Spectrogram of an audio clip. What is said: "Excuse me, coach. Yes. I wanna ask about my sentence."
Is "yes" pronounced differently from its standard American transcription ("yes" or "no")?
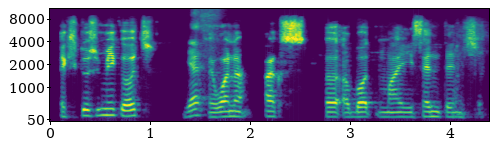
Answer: yes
